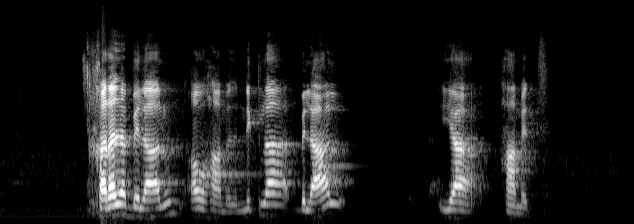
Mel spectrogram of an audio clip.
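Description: An elderly man speaks with animation through a clip-on microphone.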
